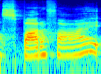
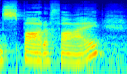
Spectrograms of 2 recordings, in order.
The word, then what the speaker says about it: Spotify: of all the for the stressed syllable is a syllable spot and it's just like the word spot except that um we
